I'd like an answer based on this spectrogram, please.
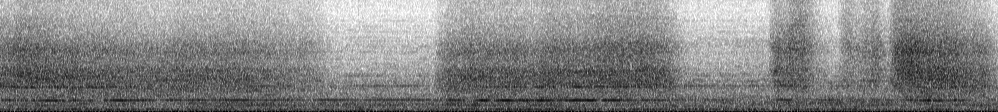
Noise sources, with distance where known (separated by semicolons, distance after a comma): large rotating saw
